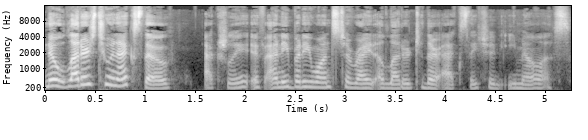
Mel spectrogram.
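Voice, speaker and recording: Using an ordinary speaking voice, a woman talks at a fairly quick pace. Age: 30s. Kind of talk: casual chat. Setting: remote call.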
